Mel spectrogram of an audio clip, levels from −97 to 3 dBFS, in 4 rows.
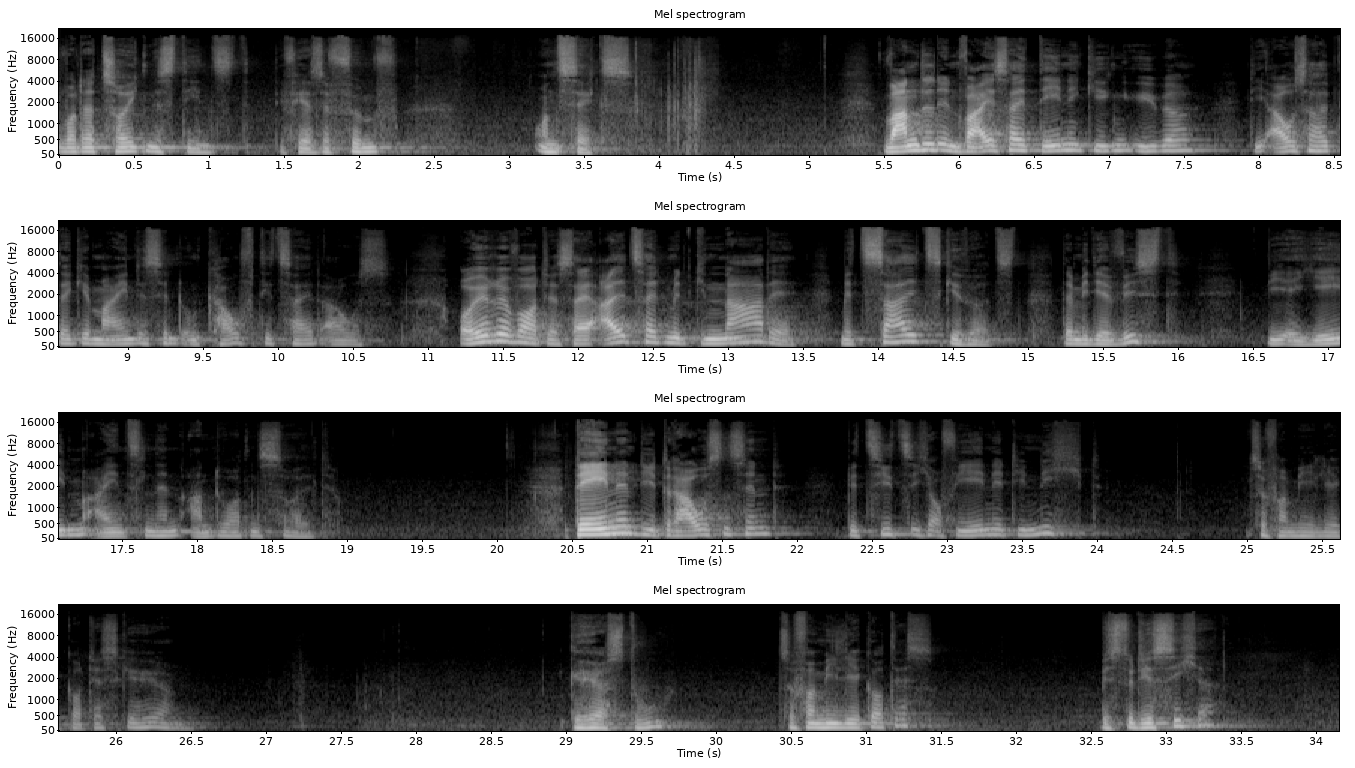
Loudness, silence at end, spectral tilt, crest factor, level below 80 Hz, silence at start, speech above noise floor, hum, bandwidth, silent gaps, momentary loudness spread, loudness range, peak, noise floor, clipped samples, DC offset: -29 LUFS; 0.75 s; -6 dB/octave; 24 dB; -70 dBFS; 0 s; 44 dB; none; 17.5 kHz; none; 19 LU; 14 LU; -6 dBFS; -72 dBFS; under 0.1%; under 0.1%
